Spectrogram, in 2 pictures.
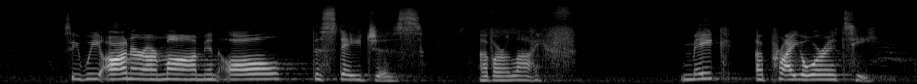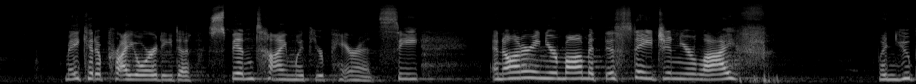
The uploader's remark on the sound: Recorded live during our Sunday morning service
